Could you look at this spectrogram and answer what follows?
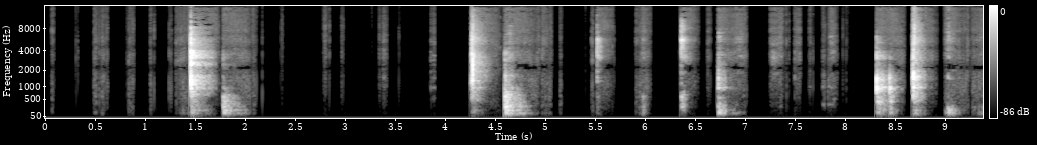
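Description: Irregular wooden knocks and taps of a rolling pin and dough on a wooden rolling board as a thin ragi roti is rolled out, lifted and turned: about a dozen short knocks in small clusters, the loudest about a second and a half in.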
